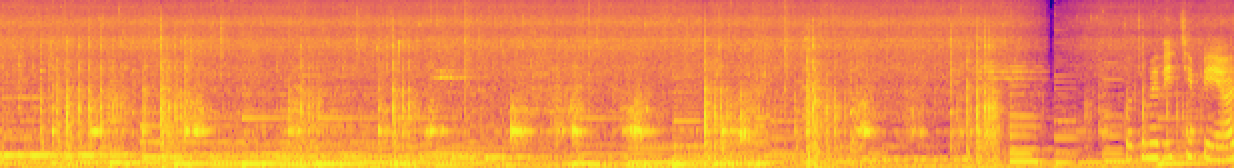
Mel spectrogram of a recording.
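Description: Vegetables for veg chowmein, onion, cabbage, carrot, capsicum, peas, cauliflower, potato and beans, sautéing in a wok; loud continuous sizzling with rhythmic stirring scrapes and metal clatter, a voice speaking over it.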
